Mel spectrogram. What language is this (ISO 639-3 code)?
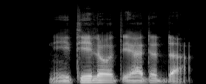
orm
